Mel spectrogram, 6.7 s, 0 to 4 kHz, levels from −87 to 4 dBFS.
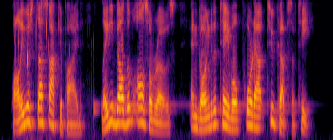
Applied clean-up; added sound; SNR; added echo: neural mask model DeepFilterNet 3.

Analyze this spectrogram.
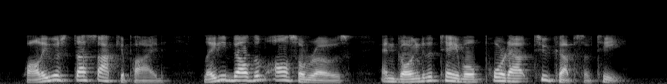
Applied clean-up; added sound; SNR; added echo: none; none; none; none.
